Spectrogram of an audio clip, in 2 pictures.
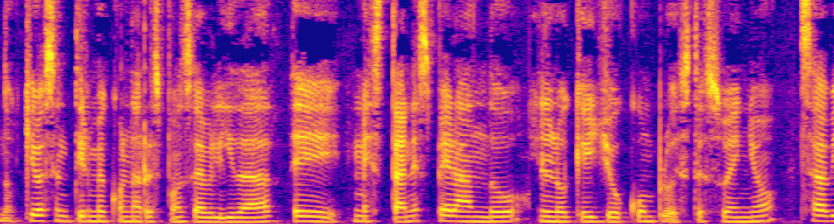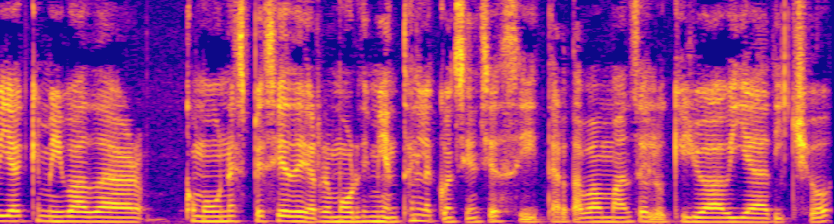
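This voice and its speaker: A woman speaks in a Mexican accent at a moderate pace with hardly any pauses, her fairly low voice dark and mellow, her intonation flat and monotone, and her loudness very even. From Mexico, Morelia. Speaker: podcast host. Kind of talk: personal storytelling monologue.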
